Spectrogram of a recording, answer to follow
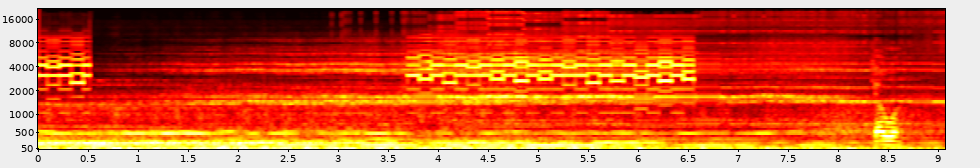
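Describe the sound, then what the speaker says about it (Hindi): A phone ringtone chimes in a repeating electronic melody, moderately loud, with a low rumble underneath. "क्यों बार बार फोन कर रहे हैं?"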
